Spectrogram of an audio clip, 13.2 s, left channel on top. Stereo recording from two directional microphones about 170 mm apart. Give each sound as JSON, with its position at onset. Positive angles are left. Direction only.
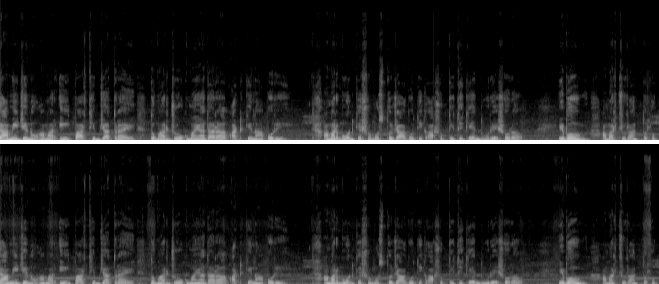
{"t": 0.0, "sound": "speech", "side_deg": -15}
